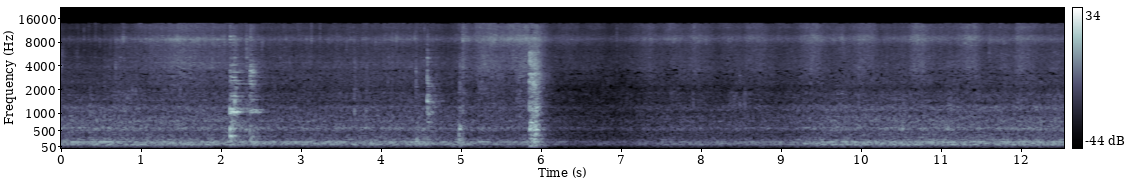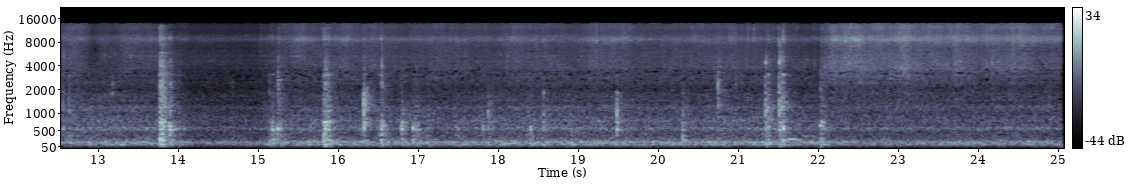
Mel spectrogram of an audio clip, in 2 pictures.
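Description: Snap peas and Chinese sausage sizzling in a wok as they are stir-fried, a spatula scraping and clacking against the pan. Several louder knocks come through. Twice, after a knock, the sizzle briefly dies down before picking up again. A steady low hum runs underneath.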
